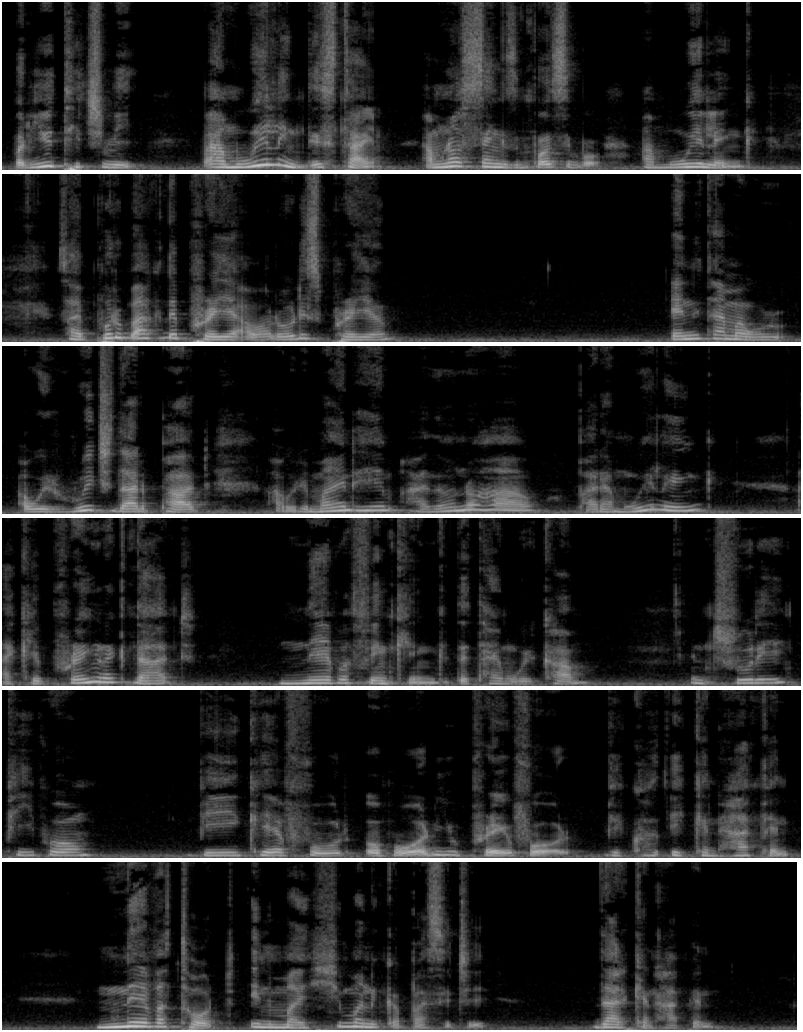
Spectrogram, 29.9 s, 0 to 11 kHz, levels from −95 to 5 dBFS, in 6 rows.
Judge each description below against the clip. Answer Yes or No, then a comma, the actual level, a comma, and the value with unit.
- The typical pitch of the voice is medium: No, high, 195 Hz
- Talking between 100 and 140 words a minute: No, average, 155 wpm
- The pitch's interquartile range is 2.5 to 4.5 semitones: No, wide, 5.4 semitones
